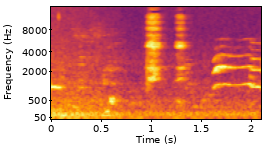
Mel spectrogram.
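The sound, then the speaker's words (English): A cat named Jiggles makes two short, breathy chirps, then a longer tonal meow that rises at the end. The sounds are soft, with no talking and only faint background noise. “Oh! Kitty, kitty. Hi, kitty.”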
